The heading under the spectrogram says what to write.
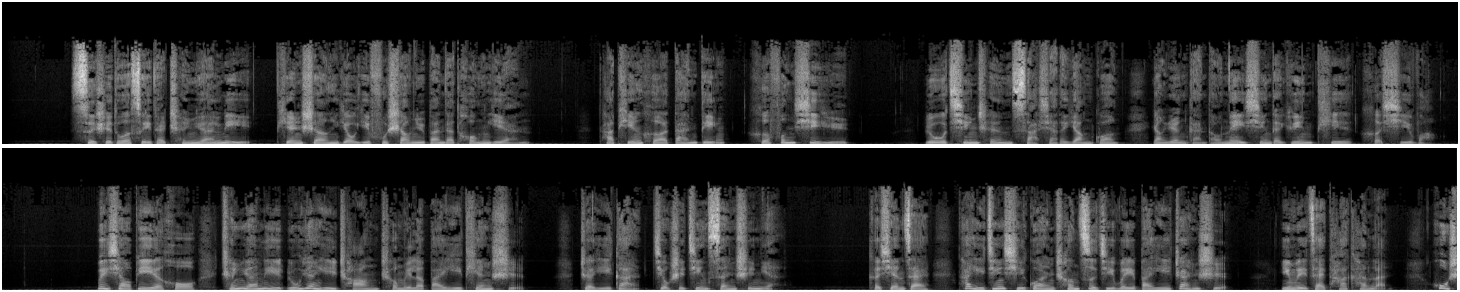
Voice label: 女 人物 优秀护理天使; 盘锦市优秀护理天使陈某

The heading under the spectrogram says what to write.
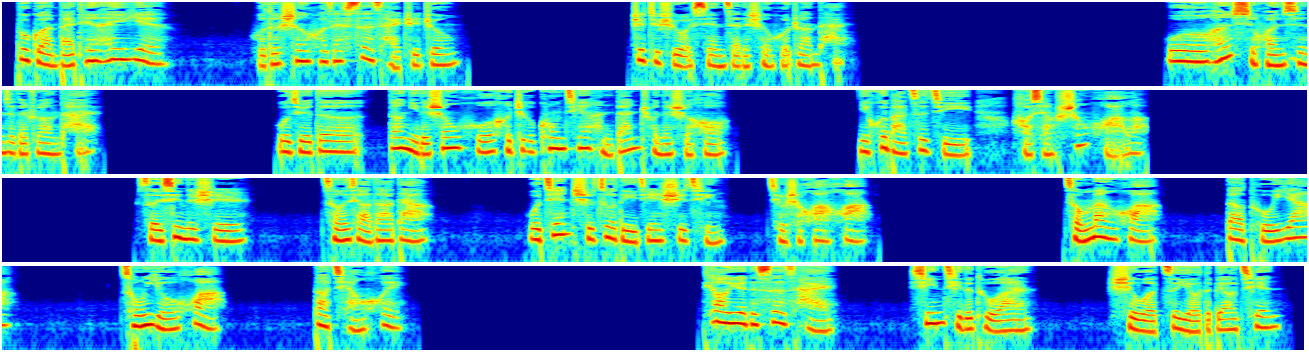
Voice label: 女 自白 员工自述; 目米员工自述 遇见自己

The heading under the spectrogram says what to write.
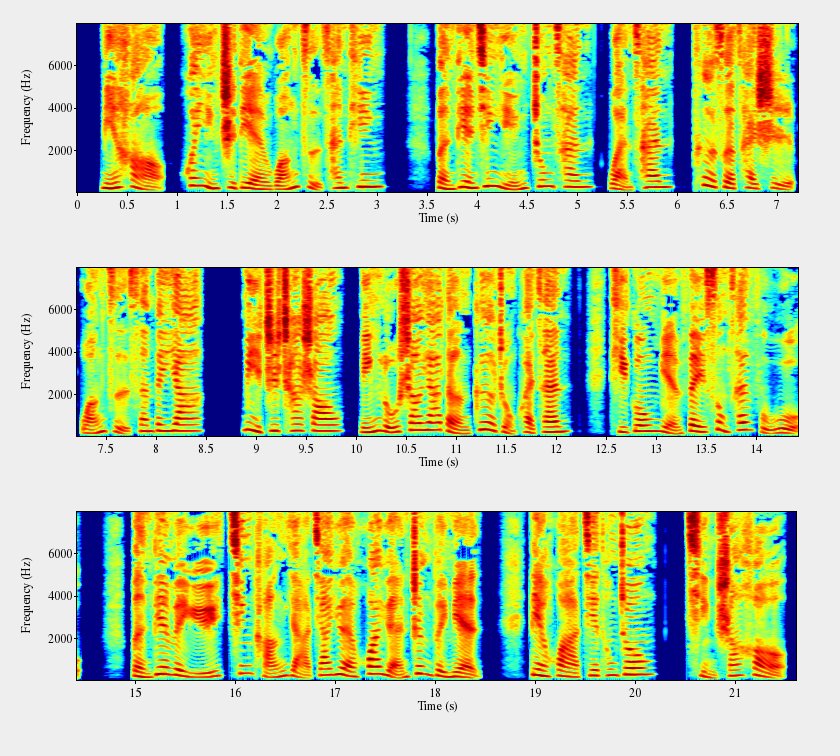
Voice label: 女 彩铃, 国语女声配音; 王子餐厅

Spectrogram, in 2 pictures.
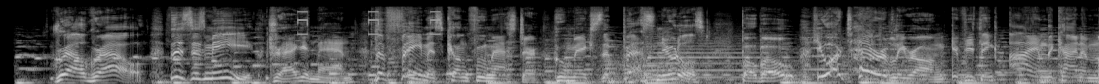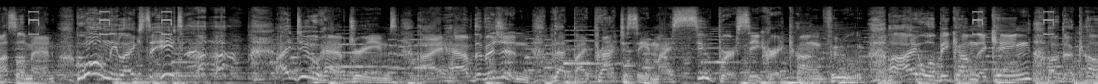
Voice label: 模仿; 功夫熊猫; 外语

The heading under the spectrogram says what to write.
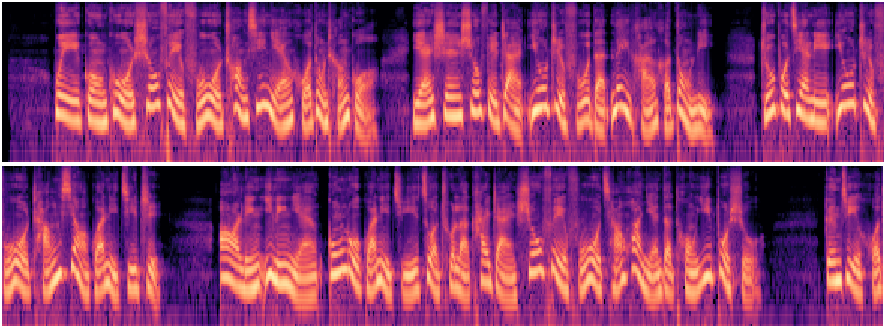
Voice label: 女, 解说, 国语女声; 收费服务

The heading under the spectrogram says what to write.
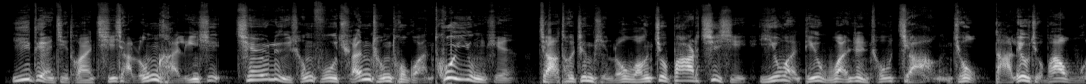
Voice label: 男 模仿; 葛优

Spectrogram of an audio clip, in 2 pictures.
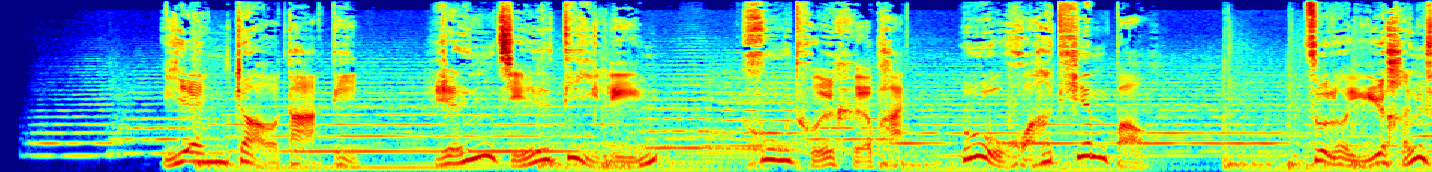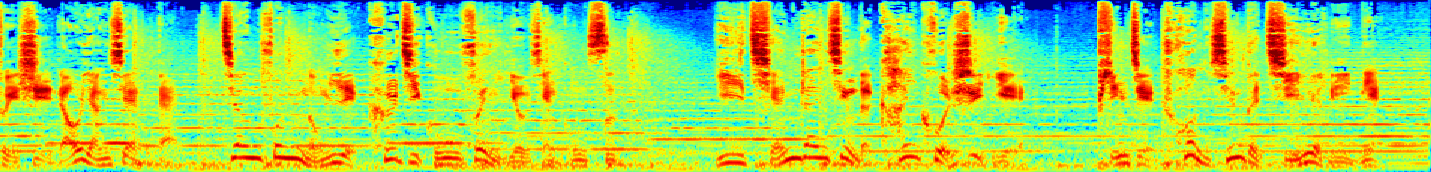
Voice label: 男, 企业; 江丰农业科技股份有限公司

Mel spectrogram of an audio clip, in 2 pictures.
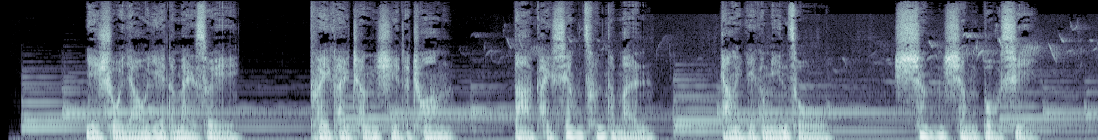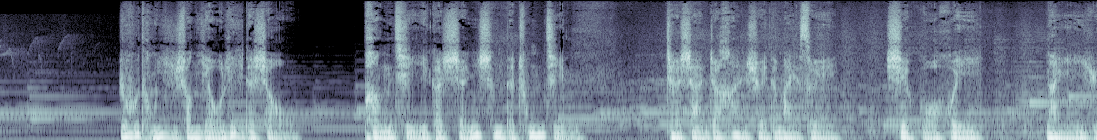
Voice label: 男 专题 抒情旁白风格; 央视大气专题; 一枚税徽

